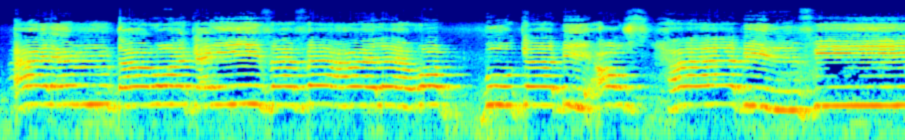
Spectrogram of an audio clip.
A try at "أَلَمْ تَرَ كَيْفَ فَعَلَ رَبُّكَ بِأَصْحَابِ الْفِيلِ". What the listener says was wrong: কাইফা ফা মিলে গেছে, কাইফা ফাআলা রাব্বুকা, কাইফা ফাআলা রাব্বুকা, ঠিক আছে?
